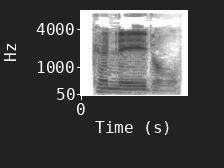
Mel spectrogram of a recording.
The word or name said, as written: kneidel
